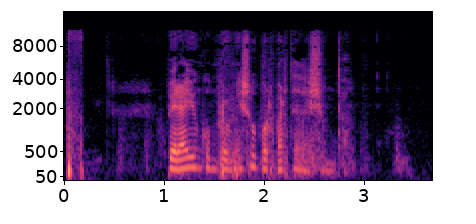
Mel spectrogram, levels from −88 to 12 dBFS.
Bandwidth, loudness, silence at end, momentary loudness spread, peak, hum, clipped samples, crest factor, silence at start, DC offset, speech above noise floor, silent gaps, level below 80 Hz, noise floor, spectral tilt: 11.5 kHz; -22 LUFS; 0.3 s; 18 LU; 0 dBFS; none; under 0.1%; 24 dB; 0.05 s; under 0.1%; 33 dB; none; -42 dBFS; -55 dBFS; -5 dB/octave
